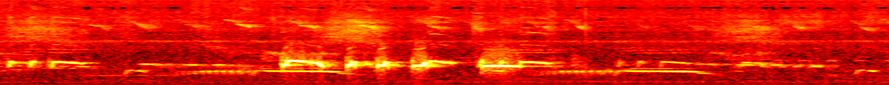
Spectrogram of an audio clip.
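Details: Bangkok-style zebra dove (perkutut) song: soft coos give way to a loud run of bright, abrupt notes, then longer falling, rattling trills with fainter cooing underneath.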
